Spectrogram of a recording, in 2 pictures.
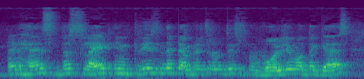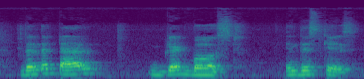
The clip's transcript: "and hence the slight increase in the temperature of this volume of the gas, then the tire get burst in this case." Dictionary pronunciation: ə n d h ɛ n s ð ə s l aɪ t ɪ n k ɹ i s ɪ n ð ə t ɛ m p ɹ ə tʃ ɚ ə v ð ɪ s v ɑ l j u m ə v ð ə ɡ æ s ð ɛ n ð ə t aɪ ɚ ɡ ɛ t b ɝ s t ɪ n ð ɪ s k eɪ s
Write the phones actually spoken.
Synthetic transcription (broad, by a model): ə n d h ɛ n s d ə s l aɪ t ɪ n k ɹ i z ɪ n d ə t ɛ m p ɹ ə tʃ ɚ ə v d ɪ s v ɑ l j u m ə v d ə ɡ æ s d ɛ n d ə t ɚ ɡ ɛ t b ɝ s t ɪ n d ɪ s k eɪ s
